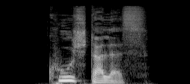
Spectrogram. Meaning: genitive singular of Kuhstall
- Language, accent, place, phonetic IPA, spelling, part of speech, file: German, Germany, Berlin, [ˈkuːˌʃtaləs], Kuhstalles, noun, De-Kuhstalles.ogg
